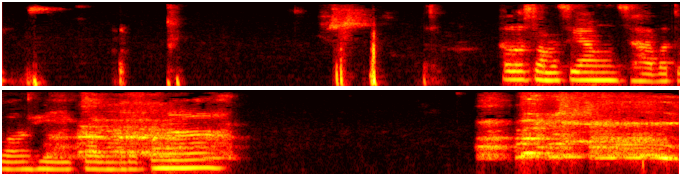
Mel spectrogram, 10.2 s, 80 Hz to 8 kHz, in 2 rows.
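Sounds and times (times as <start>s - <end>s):
speech: 3.8s - 6.9s
rooster crowing: 5.4s - 7.0s, 8.6s - 10.1s.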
